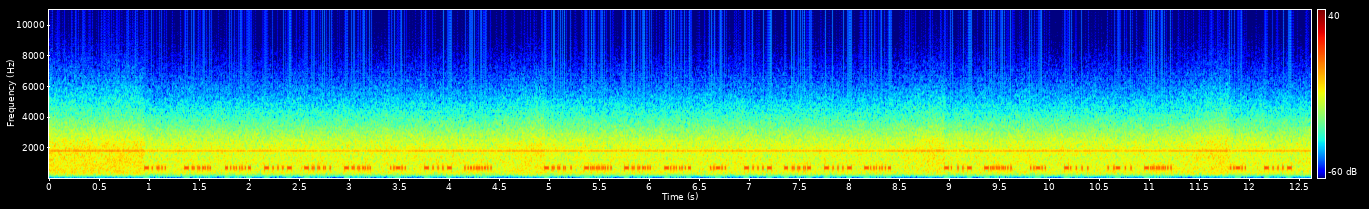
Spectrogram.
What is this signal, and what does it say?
Hellschreiber (Feld-Hell, 122.5 baud), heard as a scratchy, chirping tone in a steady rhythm, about 700 Hz, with radio static and a steady whistle near 1810 Hz. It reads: KRONPRINZ FERDINAND WEILTE IN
